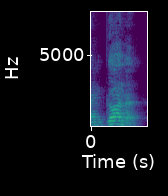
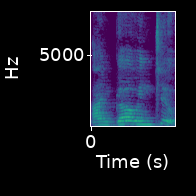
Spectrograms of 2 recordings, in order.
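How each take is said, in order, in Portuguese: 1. Going to é reduzido e ligado em gonna. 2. Cada palavra de going to é pronunciada por completo. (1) "você escuta I'm gonna" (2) "a gente não escuta o going to"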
